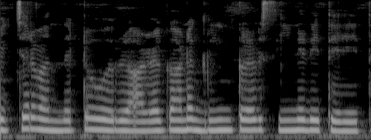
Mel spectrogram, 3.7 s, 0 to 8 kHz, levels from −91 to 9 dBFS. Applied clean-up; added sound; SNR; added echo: none; none; none; none.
